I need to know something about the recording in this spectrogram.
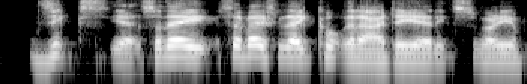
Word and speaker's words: Zyxx: I don't know how they pronounce that. It's Zix.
